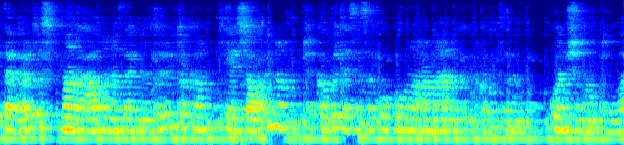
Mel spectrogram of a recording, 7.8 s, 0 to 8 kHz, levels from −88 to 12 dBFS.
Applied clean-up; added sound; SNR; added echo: none; Musical instrument; 7 dB; reverberation time 0.7 s.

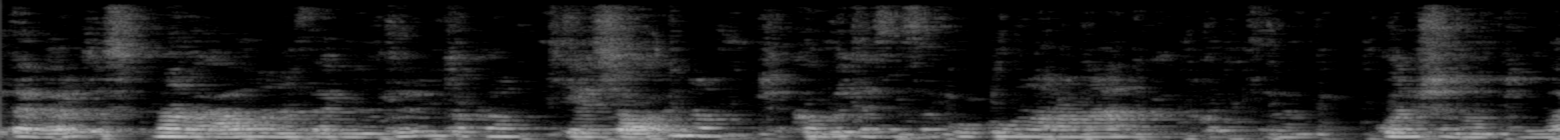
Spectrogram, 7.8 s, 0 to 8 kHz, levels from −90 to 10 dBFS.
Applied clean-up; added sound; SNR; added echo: classical method WPE with log-MMSE.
